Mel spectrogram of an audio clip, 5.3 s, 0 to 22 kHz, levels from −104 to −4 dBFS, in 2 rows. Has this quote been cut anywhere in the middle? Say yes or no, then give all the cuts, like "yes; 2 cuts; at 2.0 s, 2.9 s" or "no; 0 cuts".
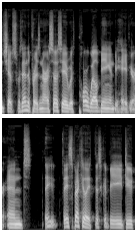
yes; 1 cut; at 3.8 s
